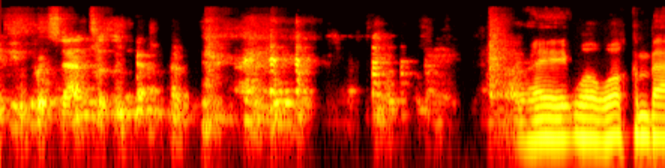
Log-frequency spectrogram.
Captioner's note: laughs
